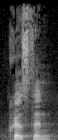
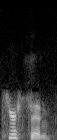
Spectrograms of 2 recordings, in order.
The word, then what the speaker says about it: Kirsten: The first name is Kirsten. Okay. That's, I don't know why. I put an R in there.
